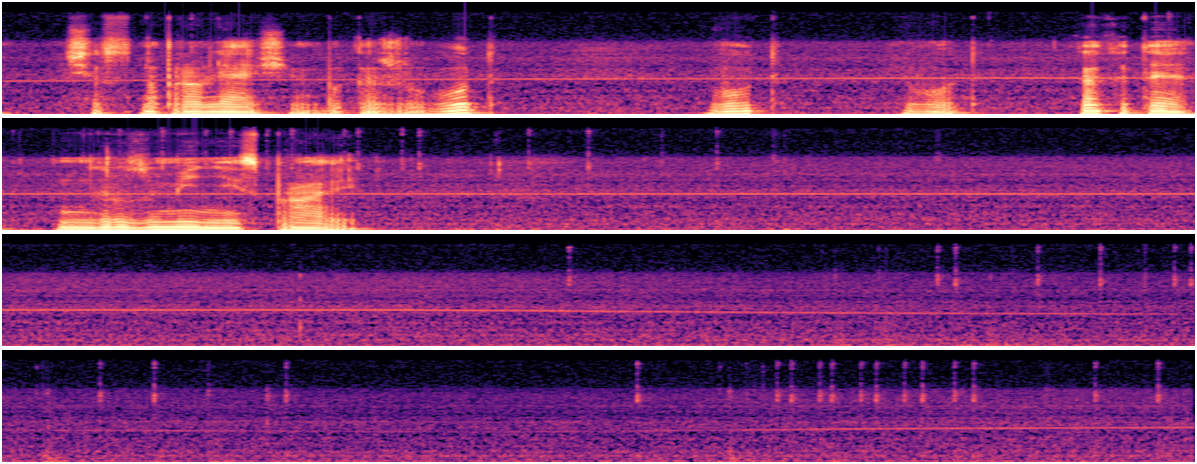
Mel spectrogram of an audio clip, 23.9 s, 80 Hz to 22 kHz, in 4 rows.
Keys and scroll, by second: 6.6 ctrl+z, 18.6 ctrl+space, 22.1 ctrl+space.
